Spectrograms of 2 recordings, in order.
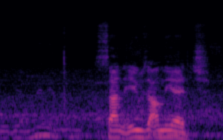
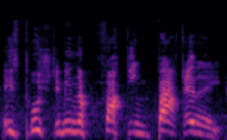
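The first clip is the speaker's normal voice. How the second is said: much higher and louder, yelling at the ref; furious shouting; 9 semitones higher, 7 dB louder than usual. Real, not acted. Gamer yelling at the ref over a missed penalty, furious shouting. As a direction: lose it completely at the referee. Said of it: "So much for being calm".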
